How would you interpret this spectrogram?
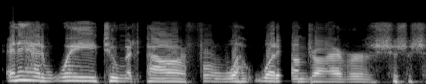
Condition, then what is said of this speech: Stuttering. Trying to promote my work when phone calls is a struggle.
